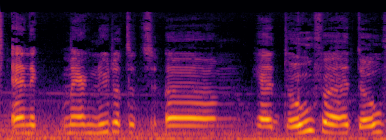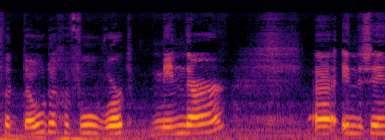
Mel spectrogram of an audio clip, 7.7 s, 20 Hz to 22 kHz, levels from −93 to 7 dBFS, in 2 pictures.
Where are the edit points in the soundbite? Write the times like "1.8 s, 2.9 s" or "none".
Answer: none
